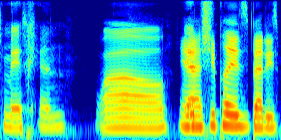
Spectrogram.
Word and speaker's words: Mädchen: From Twin Peaks, Machin Amick. I always say her name wrong. I'm so sorry. That was absolutely. Her name freaking Mädchen, freaking girl. Yes. In German. Yeah, Mädchen? it's Mädchen.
